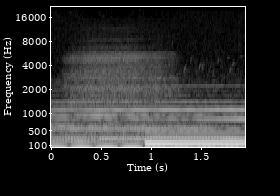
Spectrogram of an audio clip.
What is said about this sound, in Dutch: Adem eens diep in.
